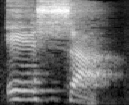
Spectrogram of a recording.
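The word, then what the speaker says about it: ella: falei isso para vocês, mas a letra 2 L's na Argentina também tem um som sh. Então, por exemplo, eixa, bexa.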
